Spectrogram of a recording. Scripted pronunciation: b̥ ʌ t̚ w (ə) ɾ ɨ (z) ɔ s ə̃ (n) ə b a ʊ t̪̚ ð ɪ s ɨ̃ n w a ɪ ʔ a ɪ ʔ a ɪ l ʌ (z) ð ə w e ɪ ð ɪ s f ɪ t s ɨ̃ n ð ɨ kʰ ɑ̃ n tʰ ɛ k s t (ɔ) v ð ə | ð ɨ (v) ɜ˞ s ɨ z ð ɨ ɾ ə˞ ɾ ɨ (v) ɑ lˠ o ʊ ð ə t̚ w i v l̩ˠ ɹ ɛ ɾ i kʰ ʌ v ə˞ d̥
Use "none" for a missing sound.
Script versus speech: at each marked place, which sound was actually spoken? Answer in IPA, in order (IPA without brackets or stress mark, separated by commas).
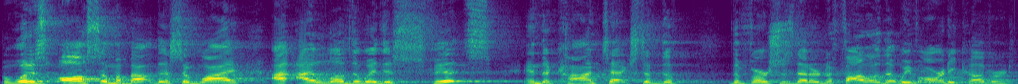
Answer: ʌ, z, m, v, ʌ, v, f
